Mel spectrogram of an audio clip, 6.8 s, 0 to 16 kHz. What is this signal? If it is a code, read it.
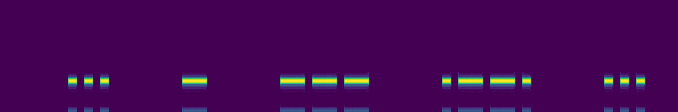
Morse code, heard as a keyed tone, about 15 wpm, spaced as for 8 wpm, 1000 Hz. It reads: STOPS
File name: qotdfiles / 8wpm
